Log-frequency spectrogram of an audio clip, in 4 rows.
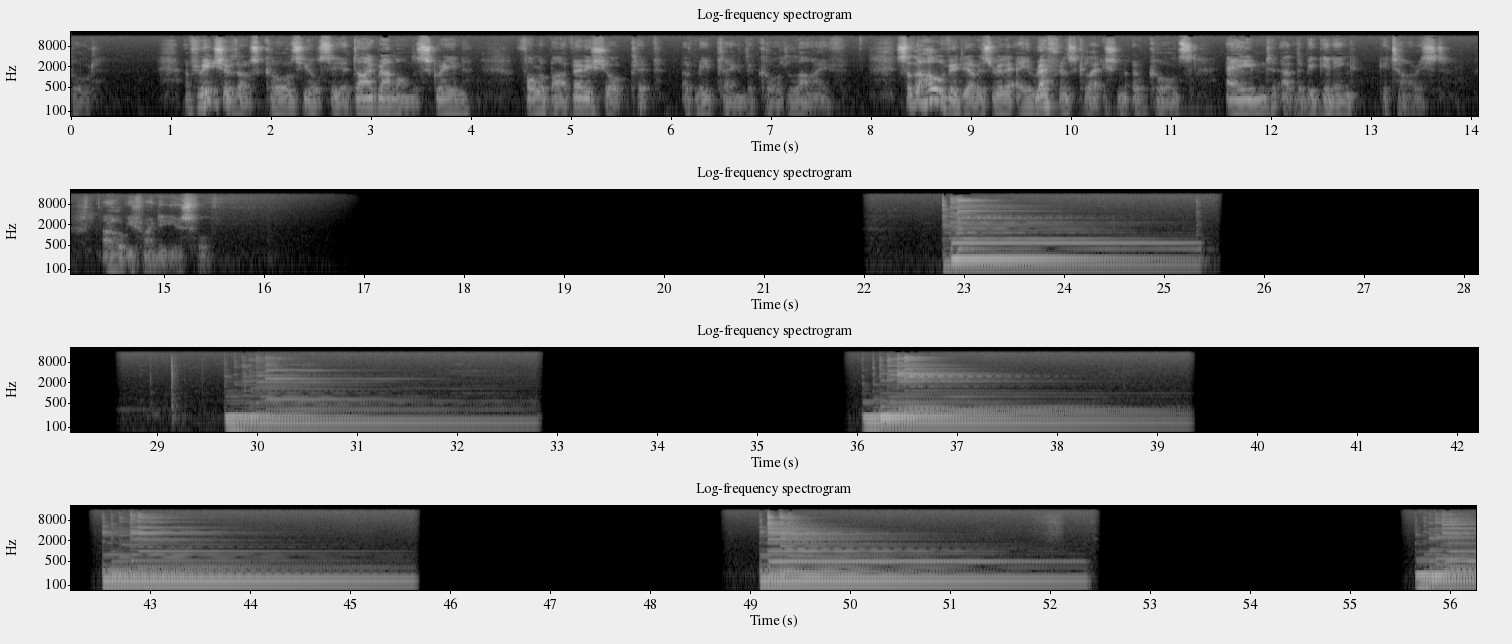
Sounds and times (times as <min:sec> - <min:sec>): Speech: 0:00.0 - 0:00.4, 0:01.1 - 0:15.6.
